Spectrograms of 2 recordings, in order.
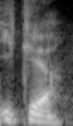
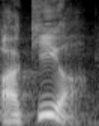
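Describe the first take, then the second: First: The name is pronounced the French way. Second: The name is pronounced a foreign way. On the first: This is how people say it in France. "Nous, on dit IKEA" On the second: This is how people say it in other countries. "dans d'autres pays, ils disent IKEA ou AKIA"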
